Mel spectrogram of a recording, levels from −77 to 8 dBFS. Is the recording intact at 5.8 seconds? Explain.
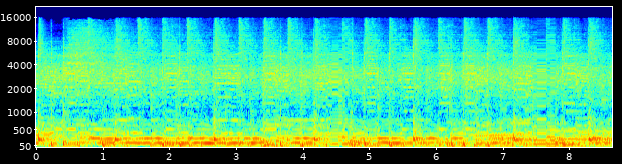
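Yes, the audio is intact at 5.8 seconds, with no dropout, click, distortion or other fault to be heard at that point.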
